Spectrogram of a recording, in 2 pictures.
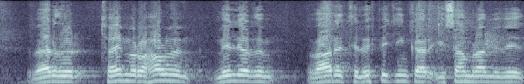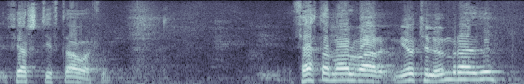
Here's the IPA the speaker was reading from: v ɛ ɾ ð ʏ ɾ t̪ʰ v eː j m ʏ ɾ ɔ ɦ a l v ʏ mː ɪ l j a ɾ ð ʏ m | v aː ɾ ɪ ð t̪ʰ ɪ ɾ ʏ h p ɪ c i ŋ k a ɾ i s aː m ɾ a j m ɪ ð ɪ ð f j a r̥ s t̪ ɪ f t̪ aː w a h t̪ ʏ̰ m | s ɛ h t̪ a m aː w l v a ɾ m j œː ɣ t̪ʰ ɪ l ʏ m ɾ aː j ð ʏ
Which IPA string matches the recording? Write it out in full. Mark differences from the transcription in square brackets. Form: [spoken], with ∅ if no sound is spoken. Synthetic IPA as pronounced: v ɛ ɾ ð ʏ ɾ t̪ʰ v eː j m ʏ ɾ ɔ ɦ a l v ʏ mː ɪ l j a ɾ ð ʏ m | v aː ɾ ɪ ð t̪ʰ ɪ [l] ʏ h p ɪ c i ŋ k a ɾ i s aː m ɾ a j m ɪ [v] ɪ ð f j a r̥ s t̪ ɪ f t̪ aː w a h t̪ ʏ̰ m | [θ] ɛ h t̪ a m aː w l v a ɾ m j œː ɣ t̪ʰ ɪ l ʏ m ɾ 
